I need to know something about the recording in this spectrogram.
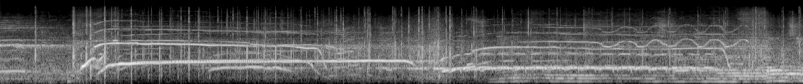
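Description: Recorded music for a stage dance routine: long held, gliding tones that come in loudly about a second in, with a warbling tone near the end.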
